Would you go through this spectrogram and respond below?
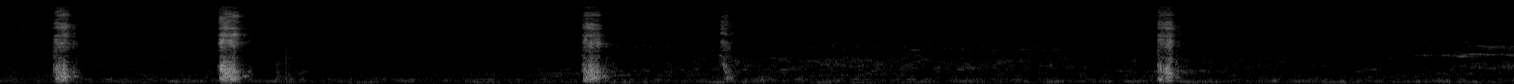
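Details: Cat with a deep cough that sometimes makes it vomit what it ate: five short, sharp coughing bursts at uneven intervals in a quiet room.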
